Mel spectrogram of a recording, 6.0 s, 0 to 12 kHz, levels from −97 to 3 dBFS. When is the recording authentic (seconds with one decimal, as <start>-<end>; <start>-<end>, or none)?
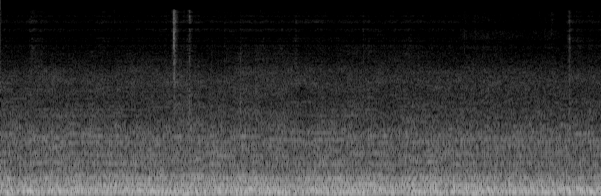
4.6-5.6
